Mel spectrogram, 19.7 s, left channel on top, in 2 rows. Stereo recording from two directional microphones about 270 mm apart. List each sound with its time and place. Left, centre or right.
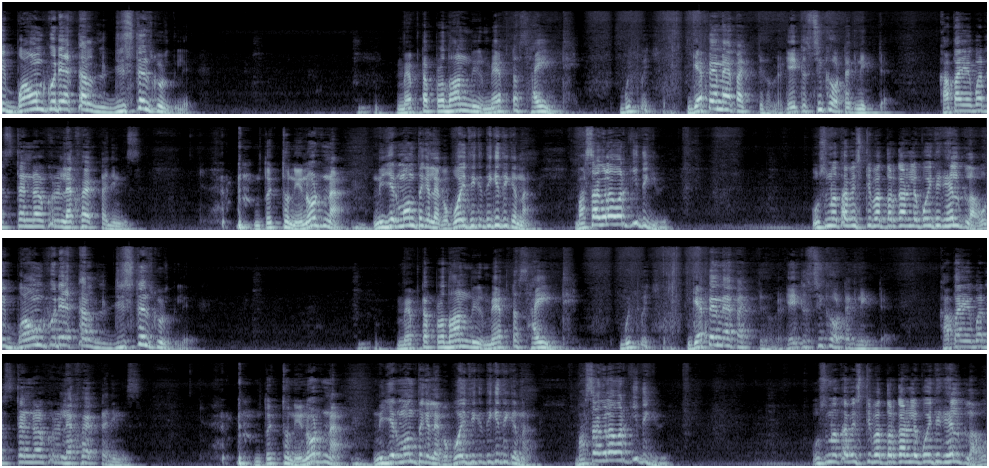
0.0 s speech: centre
3.9 s speech: centre
11.9 s speech: centre
17.9 s speech: centre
